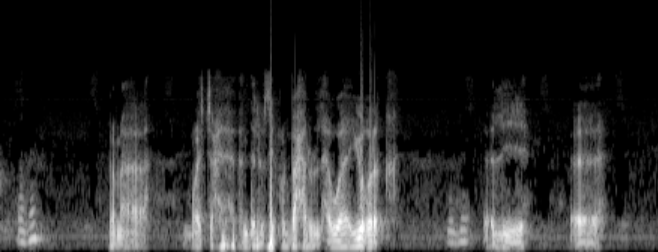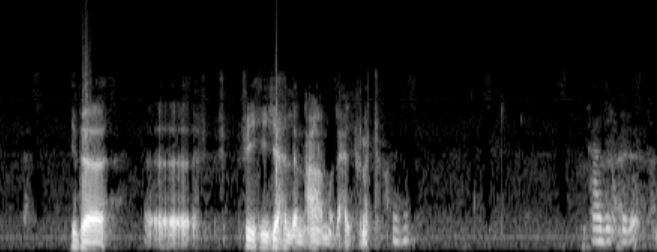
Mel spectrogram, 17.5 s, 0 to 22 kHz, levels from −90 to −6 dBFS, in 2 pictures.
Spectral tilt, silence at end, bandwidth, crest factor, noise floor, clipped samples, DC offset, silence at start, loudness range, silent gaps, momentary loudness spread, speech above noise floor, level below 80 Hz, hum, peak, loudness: -8 dB/octave; 0.3 s; 6.4 kHz; 18 dB; -55 dBFS; 0.2%; under 0.1%; 0.2 s; 11 LU; none; 22 LU; 39 dB; -50 dBFS; none; 0 dBFS; -17 LUFS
